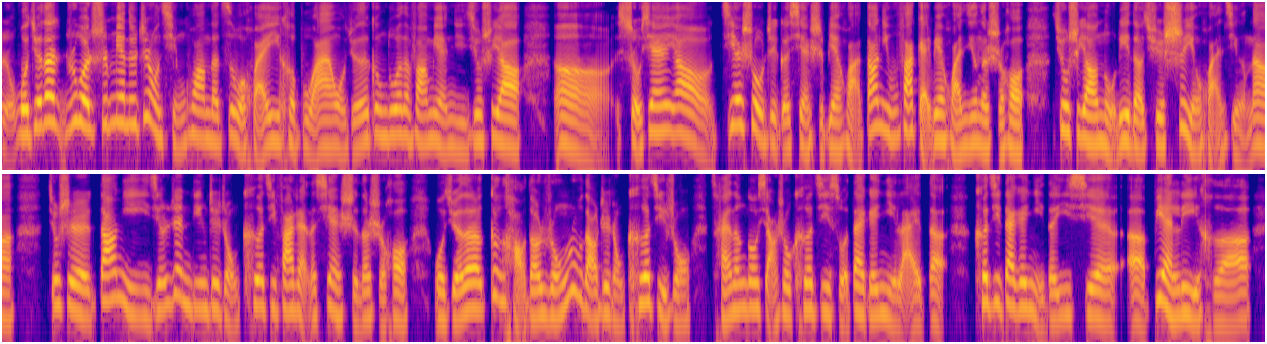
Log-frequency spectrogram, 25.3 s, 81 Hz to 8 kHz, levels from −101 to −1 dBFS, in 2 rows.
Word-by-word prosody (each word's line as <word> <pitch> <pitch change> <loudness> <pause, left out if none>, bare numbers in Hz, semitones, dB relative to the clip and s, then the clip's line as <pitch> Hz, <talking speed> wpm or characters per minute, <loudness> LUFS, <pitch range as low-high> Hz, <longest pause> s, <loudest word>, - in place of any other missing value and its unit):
我 215 0 +6
觉 265 +4 +4
得 310 +2 +10
如 280 +6 -3
果 280 -4 +8
是 280 +3 -3
面 300 +1 0
对 285 0 -2
这 350 - -3
种 245 -10 0
情 180 -5 -6
况 200 -2 -1
的 180 -1 -2
自 205 +4 -3
我 - - 0
怀 - - -1
疑 180 +2 -3
和 180 -2 -4
不 160 -3 -11
安， 160 0 +2
我 140 - -7
觉 155 - -7
得 180 +3 -1
更 210 0 -4
多 215 +1 0
的 210 - -2
方 180 -2 0
面， 170 -5 -4
你 155 -2 -11
就 185 +5 -4
是 200 +2 -5
要， 165 -4 +6 0.3
呃， - - 0
首 455 - 0
先 235 0 +1
要 220 -4 +1
接 280 +2 +1
受 260 - +2
这 180 -1 -6
个 155 - -1
现 160 - -1
实 200 - -4
变 155 -1 -3
化。 135 -6 -2
当 265 +1 +2
你 235 - -4
无 200 - -6
法 225 +2 +5
改 - - -1
变 190 0 0
环 160 -5 -1
境 175 +1 -4
的 155 - 0
时 145 - -2
候， 145 -1 +2 0.3
就 245 - +1
是 220 - 0
要 175 -3 +6
努 175 -2 -3
力 185 +2 +3
地 170 -5 +1
去 170 +1 -2
适 255 +8 +4
应 140 -1 -3
环 - - -4
境。 - - -7
那 165 -2 +1 0.3
就 225 - -2
是 200 -7 +2
当 255 +5 +3
你 175 -6 -6
已 - - -11
经 200 +1 -3
认 270 -6 -3
定 205 -1 -6
这 205 0 -1
种 170 - -6
科 225 -2 -1
技 205 -1 -8
发 195 0 +4
展 190 - -3
的 165 - -6
现 190 0 -2
实 145 -4 -4
的 160 +2 -3
时 130 - -5
候， 150 0 -1 0.2
我 160 - -1
觉 160 0 +1
得 200 0 +6
更 280 +3 -5
好 - - -1
地 165 0 +1
融 175 - -2
入 320 -5 -3
到 - - +2
这 185 -1 -2
种 145 -3 -8
科 240 +6 +3
技 195 -8 -4
中， 150 -1 -6 0.2
才 160 0 -2
能 195 +2 -3
够 210 0 0
享 - - -2
受 180 -2 -3
科 205 +3 -2
技 185 -1 -6
所 175 - -3
带 190 -3 +2
给 170 0 -2
你 165 -6 -5
来 - - -2
的 - - -3 0.3
科 240 - +4
技 235 0 -4
带 225 -1 +3
给 210 0 +2
你 185 -10 -7
的 155 +2 -3
一 175 +2 -9
些， 170 -4 0
呃， - - +3
便 250 -11 +3
利 170 -3 -1
和 145 +2 0
190 Hz, 300 characters per minute, -22 LUFS, 165-220 Hz, 0.3 s, 得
